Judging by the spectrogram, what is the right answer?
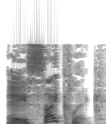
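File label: "acyclic", English, British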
